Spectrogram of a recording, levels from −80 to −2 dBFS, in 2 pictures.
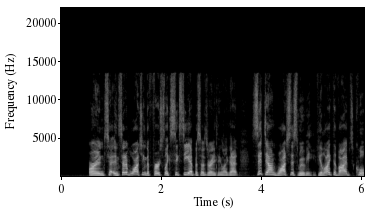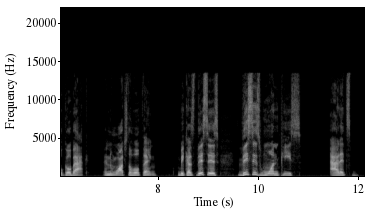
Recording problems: none

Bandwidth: 13.5 kHz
